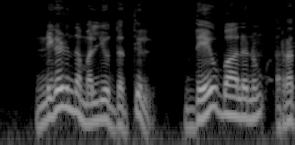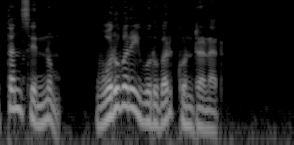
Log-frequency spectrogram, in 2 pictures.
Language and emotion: Tamil, neutral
